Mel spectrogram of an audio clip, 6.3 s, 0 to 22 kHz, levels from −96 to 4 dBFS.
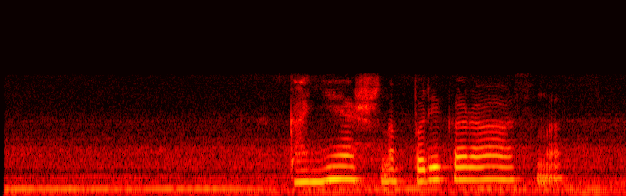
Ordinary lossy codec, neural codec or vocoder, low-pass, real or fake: Opus, 64 kbps; none; 5.4 kHz; real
